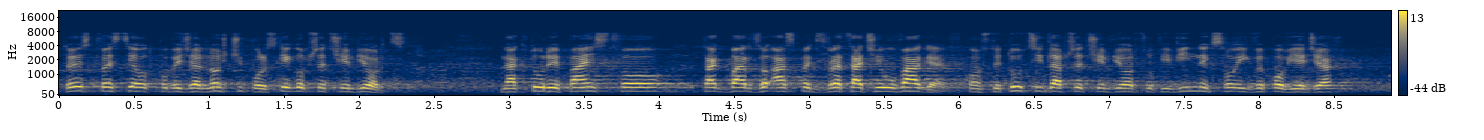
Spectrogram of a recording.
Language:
Polish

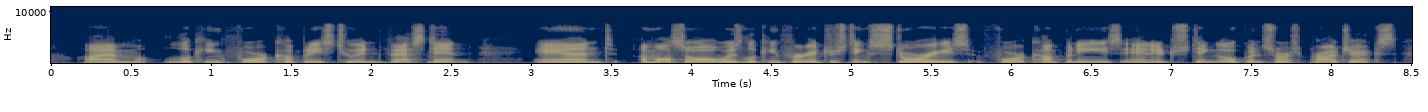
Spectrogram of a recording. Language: English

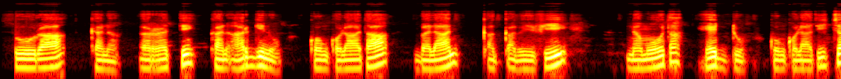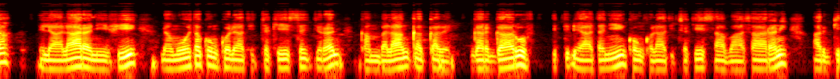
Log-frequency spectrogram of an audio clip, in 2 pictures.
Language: Oromo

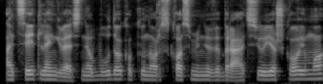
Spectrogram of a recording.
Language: Lithuanian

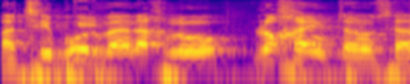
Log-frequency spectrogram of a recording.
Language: Hebrew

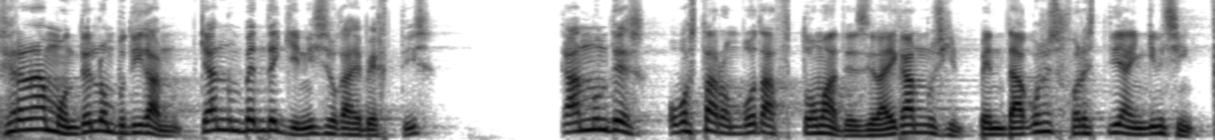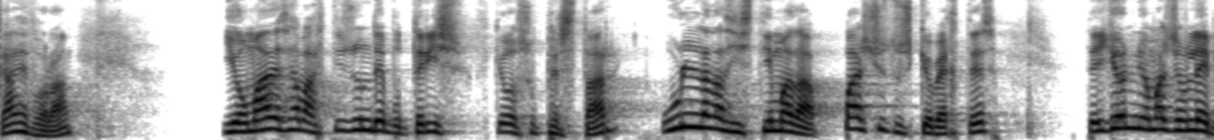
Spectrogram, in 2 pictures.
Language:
Greek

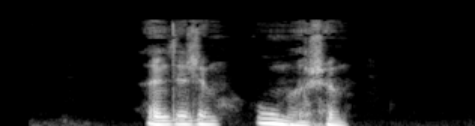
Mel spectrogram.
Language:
Mari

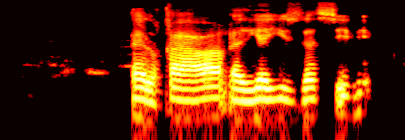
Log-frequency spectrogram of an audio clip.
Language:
Kabyle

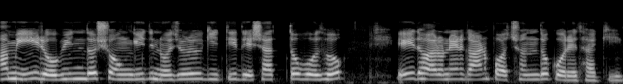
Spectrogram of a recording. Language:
Bangla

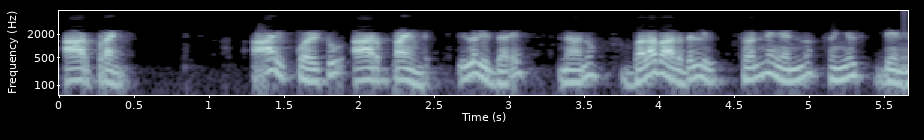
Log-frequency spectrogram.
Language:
Kannada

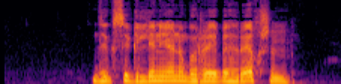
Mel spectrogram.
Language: Standard Moroccan Tamazight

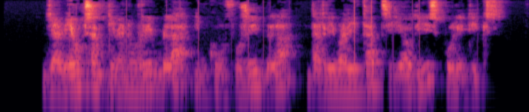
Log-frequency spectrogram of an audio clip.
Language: Catalan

